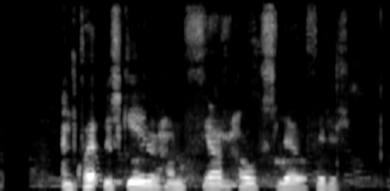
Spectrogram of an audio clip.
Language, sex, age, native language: Icelandic, male, 12, Icelandic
